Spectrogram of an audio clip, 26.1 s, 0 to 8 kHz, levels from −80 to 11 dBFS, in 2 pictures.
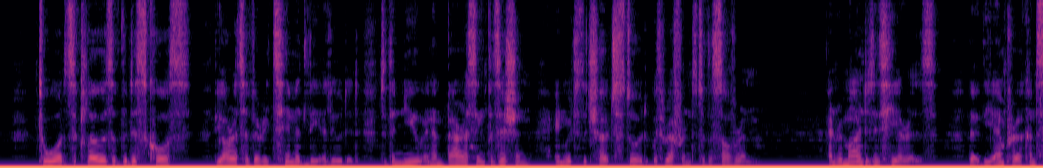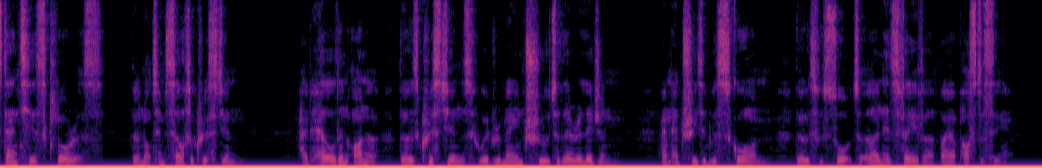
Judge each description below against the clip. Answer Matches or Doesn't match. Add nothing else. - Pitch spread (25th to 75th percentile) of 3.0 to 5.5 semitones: Matches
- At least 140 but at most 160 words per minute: Matches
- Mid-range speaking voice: Doesn't match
